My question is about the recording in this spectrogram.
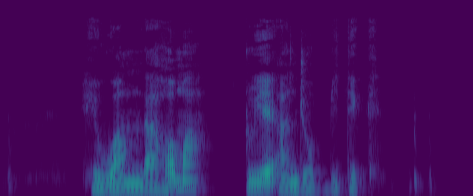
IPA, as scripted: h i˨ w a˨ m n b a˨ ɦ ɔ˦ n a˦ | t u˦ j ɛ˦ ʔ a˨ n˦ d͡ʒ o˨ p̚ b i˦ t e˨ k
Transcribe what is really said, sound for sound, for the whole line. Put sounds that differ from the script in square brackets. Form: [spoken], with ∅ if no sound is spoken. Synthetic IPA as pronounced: h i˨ w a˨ m n [d] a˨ ɦ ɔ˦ [m] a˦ | t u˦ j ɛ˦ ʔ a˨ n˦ d͡ʒ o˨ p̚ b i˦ t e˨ k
